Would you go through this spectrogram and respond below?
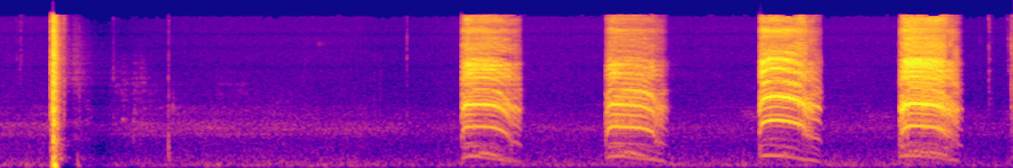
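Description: Rooks and crows cawing beneath an oak tree in open countryside: four loud, harsh calls in a steady sequence, each about half a second long, following a single sharp crack early on, with no voices present.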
